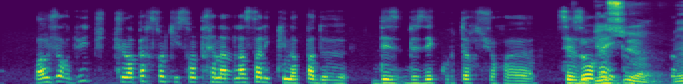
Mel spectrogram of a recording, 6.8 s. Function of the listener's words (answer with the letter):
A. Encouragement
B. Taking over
B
